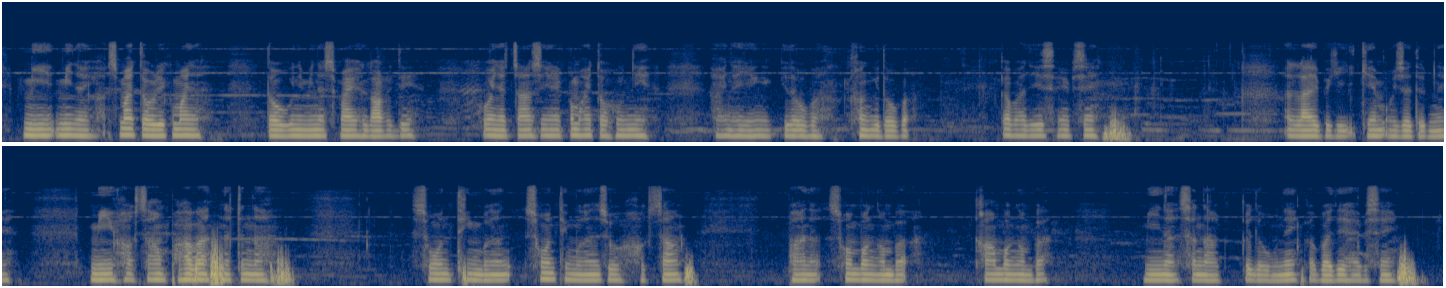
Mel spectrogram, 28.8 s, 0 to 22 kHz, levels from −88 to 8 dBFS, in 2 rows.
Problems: none marked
